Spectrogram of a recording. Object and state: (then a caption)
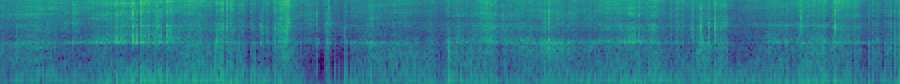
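Wooden board scratched. Long nails scratch across a thin, flat, rectangular wooden board held close to the microphone. The result is a steady, dense, low-heavy scraping rustle with brief quieter gaps. A faint constant tone runs underneath.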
